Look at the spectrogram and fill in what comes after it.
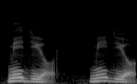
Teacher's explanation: we have t here uh but we pronounce it as da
